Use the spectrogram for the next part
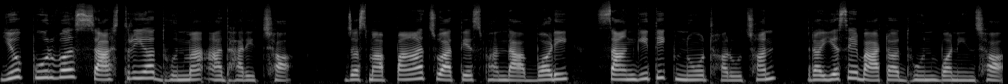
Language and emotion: Nepali, neutral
